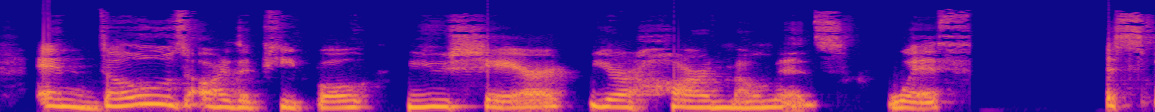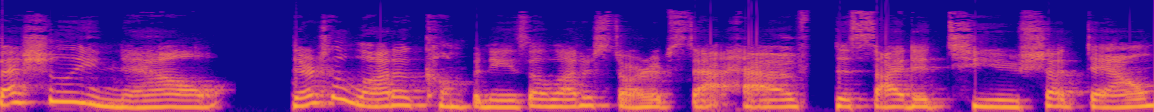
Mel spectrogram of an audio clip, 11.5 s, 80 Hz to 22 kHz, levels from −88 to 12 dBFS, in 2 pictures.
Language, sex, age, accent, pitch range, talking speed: English, female, 30-49, American, 215-270 Hz, 145 wpm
